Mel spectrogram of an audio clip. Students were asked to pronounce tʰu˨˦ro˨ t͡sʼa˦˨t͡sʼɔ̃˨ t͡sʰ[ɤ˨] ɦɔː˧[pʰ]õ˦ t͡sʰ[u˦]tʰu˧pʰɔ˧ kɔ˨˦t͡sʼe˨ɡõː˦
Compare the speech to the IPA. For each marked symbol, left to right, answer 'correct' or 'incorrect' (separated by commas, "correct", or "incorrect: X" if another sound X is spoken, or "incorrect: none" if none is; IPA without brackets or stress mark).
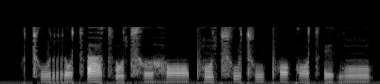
correct, correct, correct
